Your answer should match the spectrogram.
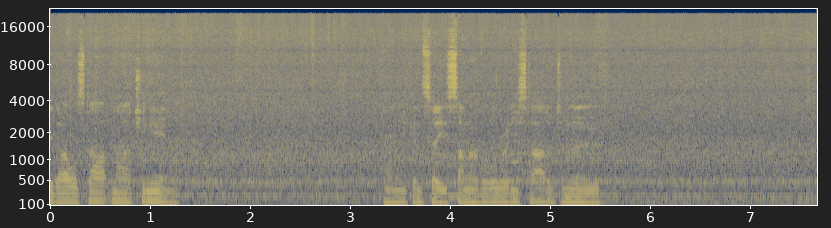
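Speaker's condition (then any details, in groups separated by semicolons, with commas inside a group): No condition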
